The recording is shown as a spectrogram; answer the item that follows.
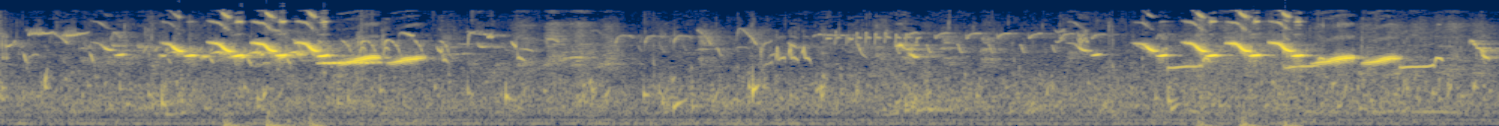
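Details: Corn bunting singing for songbird tutoring. Two bright jingling phrases about five seconds apart, each a run of rapid repeated notes ending in a rolling trill. Quieter twittering of other birds fills the gap between them.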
